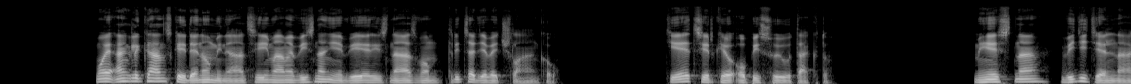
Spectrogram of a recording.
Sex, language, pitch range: male, Slovak, 90-110 Hz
